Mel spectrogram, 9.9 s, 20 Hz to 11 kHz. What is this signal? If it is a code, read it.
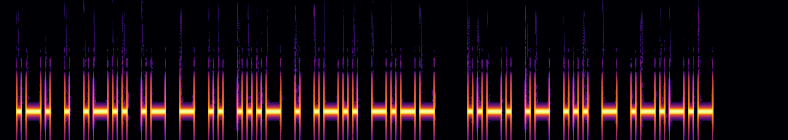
Morse code, heard as a keyed tone, about 20 wpm, 700 Hz. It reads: RELATIVELY FAST.
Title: Sentences from Top 1100 Words 20wpm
